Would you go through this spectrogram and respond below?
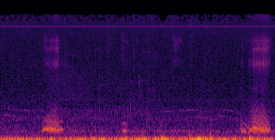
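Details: Cat snoring in sleep, said to sound like a human: low rumbling snorts on breathing, with quieter breaths between.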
